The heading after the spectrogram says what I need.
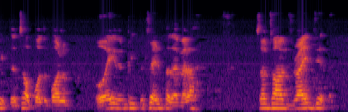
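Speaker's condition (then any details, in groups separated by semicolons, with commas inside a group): Cerebral palsy; uses wheelchair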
